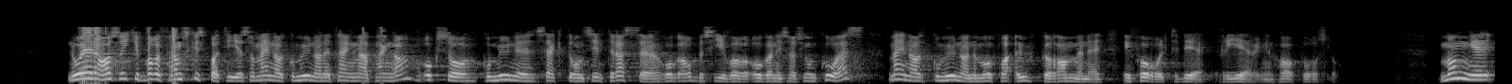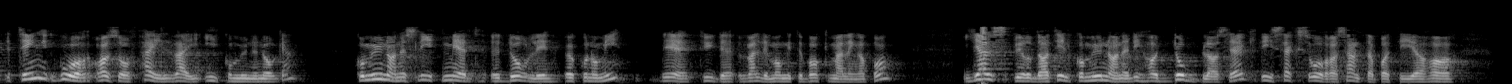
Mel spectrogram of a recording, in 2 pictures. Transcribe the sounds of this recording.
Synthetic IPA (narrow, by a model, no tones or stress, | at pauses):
noːɛd̪ɛɑlsɔɪçːəbɑːɾəfɾɛmskɾɪːt̪spɑt̪ʰiːəsɔmːæɪnəɾɑt̪̚kʊmʉːnənət̪ʰɾɛŋːmæɪʁpʰɛŋːɑɾɔksɔkʰʊmʉːnəsɛkt̪ʊənsɪnt̪əɾɛsəoːɡɑɾbɛɪsjiːʋəɾɔɾɡɑnɪsɑʂuːnkʰoːɛs | mæɪnəɾɑt̪kʰʊmʉːnənəmɔfoːʔɑʉkəɾɑmːənəɪfɔɾɔlt̪ʰɪld̪ɛːɾɛjeːɾɪŋənhɑ̰ɾfoːɾəslo̰ː | mɑŋːət̪ʰɪŋɡoːɾɑlsɔfæɪlʋæɪɪkʰʊmʉːnənɔɾɡə | kʊmʉːnɑnəsliːt̪meːd̪d̪oːɾlɪœkʊnʊmiː | d̪ɛt̪ʰyːd̪əʋɛld̪ɪmɑŋːət̪ʰɪlbɑːkəmɛlːɪŋəpʰɔ | jɛlsbʏɾd̪ɑt̪ʰɪlkʊmʉːnɑnəd̪ɪɦɑɖɔblɑseːɡd̪ɪsɛksoːɾɑsɛnt̪əpɑt̪ʰiːɑɦɑɾ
